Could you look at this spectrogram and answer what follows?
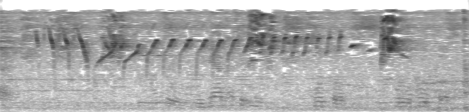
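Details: Kept white-headed munia delivering canary-like song learned by mimicry: a rapid run of high, steeply slurred chirps repeated in a fast series, then a couple of louder buzzy bursts, with low voices murmuring faintly underneath.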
